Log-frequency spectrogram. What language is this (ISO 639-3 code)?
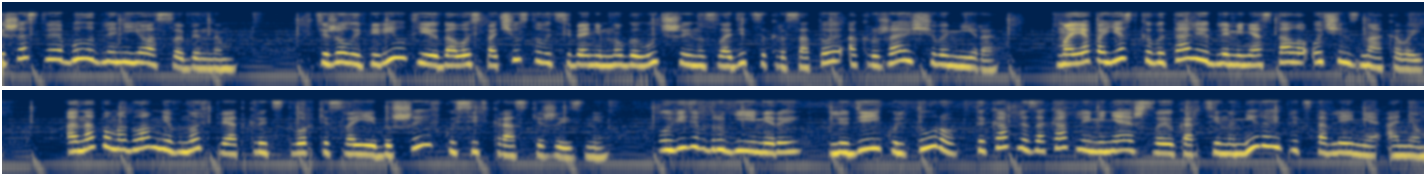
rus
